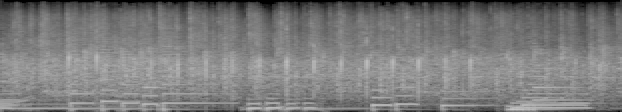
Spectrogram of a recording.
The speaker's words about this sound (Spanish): Vamos a presentar a estos músicos maravillosos. Por favor, un fuerte, fuerte, fuerte aplauso para Mario Cabucha en piano.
